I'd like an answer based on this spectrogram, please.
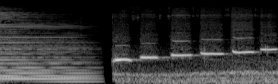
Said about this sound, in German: Durch Ihre Haustür pfeift, dann ist sie wohl nicht ganz dicht.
